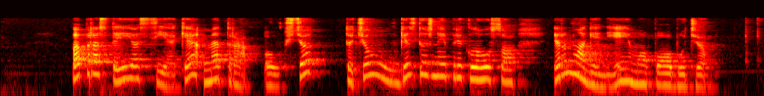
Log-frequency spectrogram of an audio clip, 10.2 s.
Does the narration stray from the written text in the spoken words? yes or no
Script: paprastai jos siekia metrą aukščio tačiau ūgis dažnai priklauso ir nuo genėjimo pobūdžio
no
